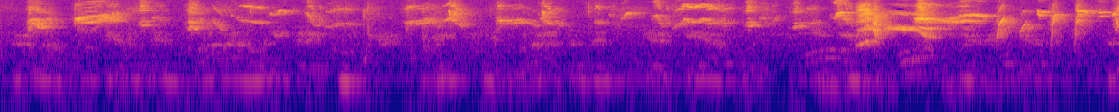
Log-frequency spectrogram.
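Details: European goldfinch giving quieter, scattered twitters and chirps, then a louder burst of bright tinkling notes near the end, with a low steady hum throughout.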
